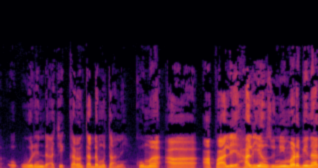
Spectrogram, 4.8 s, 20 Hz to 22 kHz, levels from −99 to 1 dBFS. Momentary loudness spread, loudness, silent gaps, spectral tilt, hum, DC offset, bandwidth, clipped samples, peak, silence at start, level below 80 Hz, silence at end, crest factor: 12 LU; -25 LUFS; none; -5 dB/octave; none; under 0.1%; 15.5 kHz; under 0.1%; -4 dBFS; 0.1 s; -66 dBFS; 0 s; 20 dB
